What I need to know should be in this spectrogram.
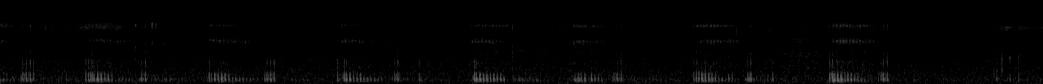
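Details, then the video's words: Heavy purring from the cat Vriendje, 15 November 2011, a grunting, rattling rumble rising on each breath and easing between, about eight strong surges in steady, slightly uneven rhythm. "Kat Vriendje kan enorm spinnen/knorren."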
